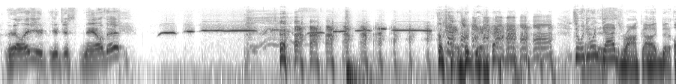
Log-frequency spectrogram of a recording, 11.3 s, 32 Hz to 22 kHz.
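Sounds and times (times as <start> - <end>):
speech: 0.1 - 2.2, 4.7 - 5.7, 7.3 - 11.2
person whistling a tune: 2.6 - 4.4, 5.5 - 7.3
laughter: 4.1 - 10.0.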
